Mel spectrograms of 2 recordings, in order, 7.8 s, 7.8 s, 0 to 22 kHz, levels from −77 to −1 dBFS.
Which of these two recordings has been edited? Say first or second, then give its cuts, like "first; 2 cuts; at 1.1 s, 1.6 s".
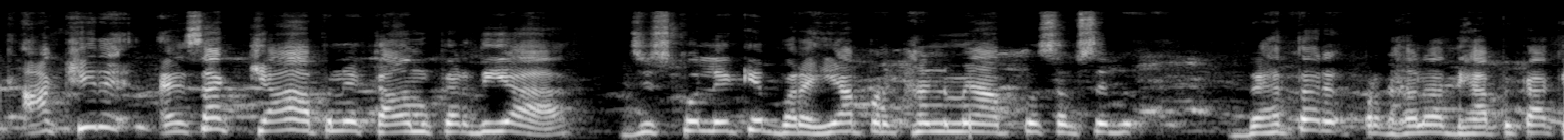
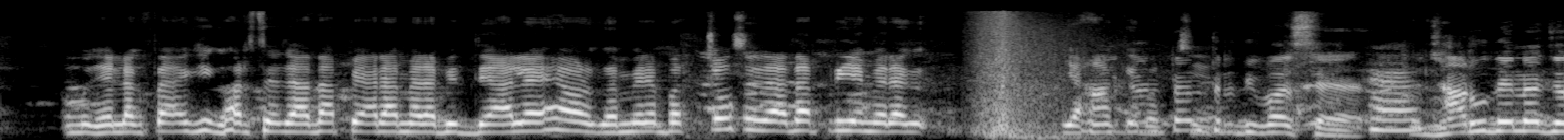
second; 1 cut; at 5.9 s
